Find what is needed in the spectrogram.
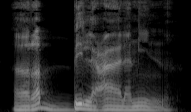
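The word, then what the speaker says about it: رَبِّ الْعَالَمِينَ: « Rabbil alamin », il y a aussi une shadda, une lettre double et le ba.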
